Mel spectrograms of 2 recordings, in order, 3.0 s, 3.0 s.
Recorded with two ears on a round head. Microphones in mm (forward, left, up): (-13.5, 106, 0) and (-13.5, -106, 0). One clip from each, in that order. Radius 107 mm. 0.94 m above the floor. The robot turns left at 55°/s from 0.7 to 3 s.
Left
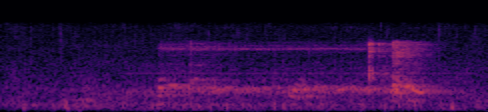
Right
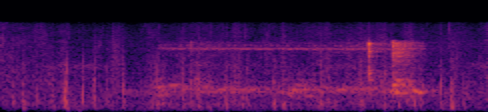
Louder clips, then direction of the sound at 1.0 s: Right 4 dB; 15° right (ahead or behind).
